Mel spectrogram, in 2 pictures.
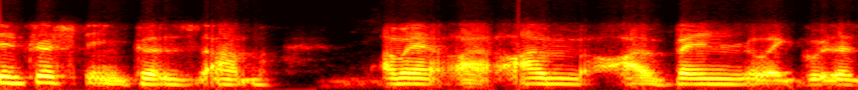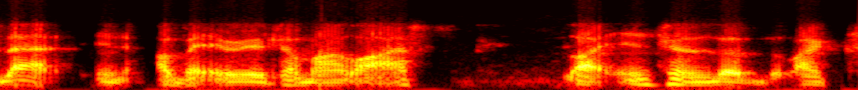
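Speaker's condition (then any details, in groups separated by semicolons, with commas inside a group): Cerebral palsy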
